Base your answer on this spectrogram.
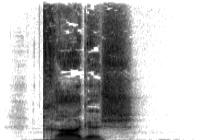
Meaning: tragic (causing great sadness)
- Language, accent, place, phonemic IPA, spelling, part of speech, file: German, Germany, Berlin, /ˈtʁaːɡɪʃ/, tragisch, adjective, De-tragisch.ogg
